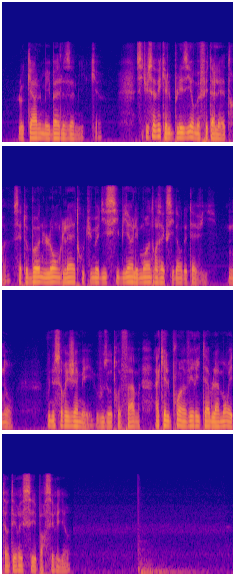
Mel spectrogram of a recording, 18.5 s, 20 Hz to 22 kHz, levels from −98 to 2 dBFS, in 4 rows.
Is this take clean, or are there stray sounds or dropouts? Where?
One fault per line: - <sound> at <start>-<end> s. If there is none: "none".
- thud at 16.6-18.1 s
